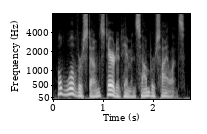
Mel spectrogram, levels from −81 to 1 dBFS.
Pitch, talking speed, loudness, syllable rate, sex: 120 Hz, 175 wpm, -19 LUFS, 6.0 syllables/s, male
